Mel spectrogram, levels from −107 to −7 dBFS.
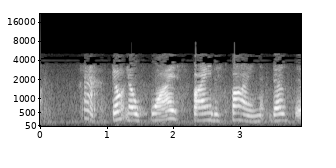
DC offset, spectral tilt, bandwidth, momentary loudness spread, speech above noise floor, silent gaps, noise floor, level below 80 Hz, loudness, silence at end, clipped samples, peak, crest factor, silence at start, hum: under 0.1%; -5.5 dB/octave; 5.2 kHz; 10 LU; 32 dB; none; -47 dBFS; -72 dBFS; -16 LUFS; 0 s; under 0.1%; 0 dBFS; 16 dB; 0 s; none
